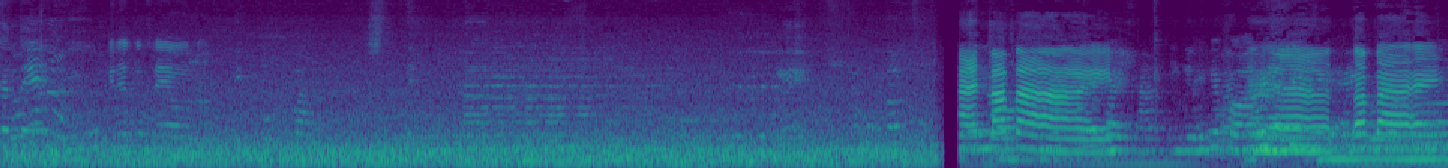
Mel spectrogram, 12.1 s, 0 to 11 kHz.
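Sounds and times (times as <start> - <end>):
city traffic noise: 0.0 - 12.0.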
